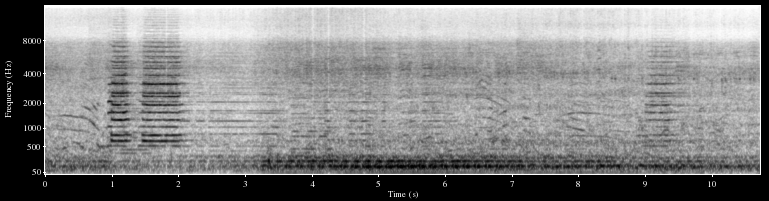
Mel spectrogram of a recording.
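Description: A car horn toots twice in quick succession, then a classic American car's engine rumbles loudly as it drives slowly past and fades, with a third, fainter horn toot near the end.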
